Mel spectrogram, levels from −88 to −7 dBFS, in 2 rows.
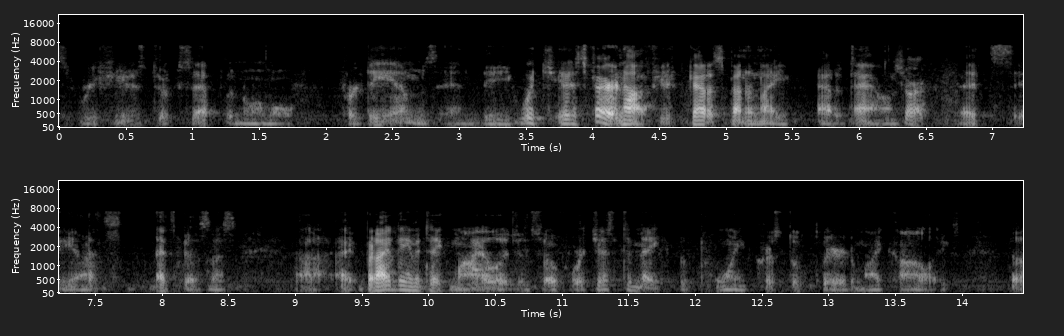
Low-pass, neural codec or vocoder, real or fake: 7.2 kHz; vocoder, 22.05 kHz, 80 mel bands, HiFi-GAN; fake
